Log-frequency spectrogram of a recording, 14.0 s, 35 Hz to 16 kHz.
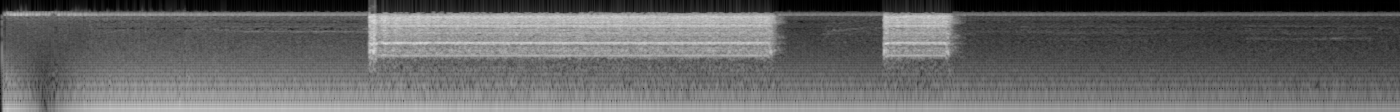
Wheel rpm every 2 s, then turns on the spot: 0, 20, 200, 190, 70, 0, 0.
none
